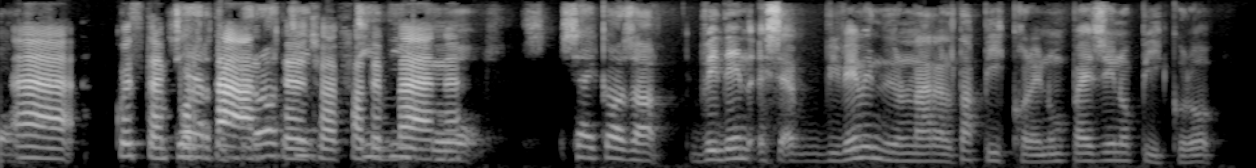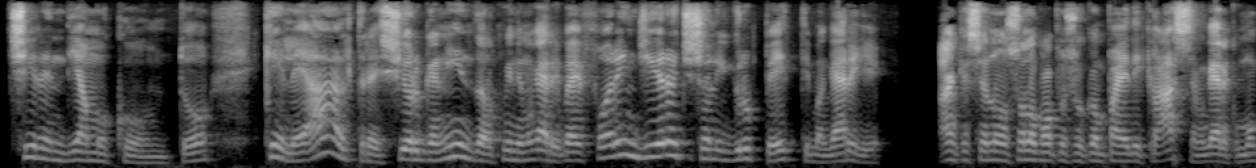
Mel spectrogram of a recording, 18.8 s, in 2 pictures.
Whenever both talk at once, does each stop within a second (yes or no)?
no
